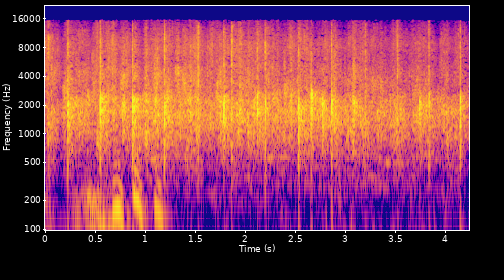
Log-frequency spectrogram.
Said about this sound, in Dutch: Ik ga dan vragen aan alle leerlingen van, eh, van het project van hier op het podium te staan. We gaan er even een foto nemen. Als herinnering. Een applaus.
